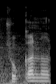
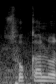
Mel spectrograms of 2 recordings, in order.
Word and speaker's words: Zócalo: 정말 자 팝니다 조까 너 라고 불러야 될 것 같지만 솎아 노 라고 발음을 해야 됩니다 소 껄로 광장은 시즌별로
